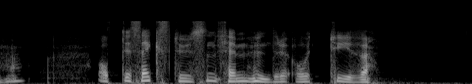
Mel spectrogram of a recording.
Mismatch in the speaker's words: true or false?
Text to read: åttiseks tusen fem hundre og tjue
false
